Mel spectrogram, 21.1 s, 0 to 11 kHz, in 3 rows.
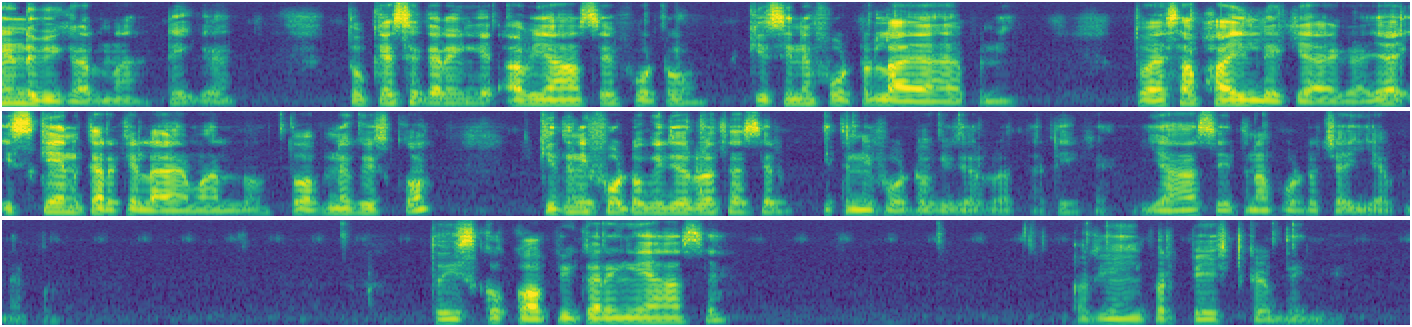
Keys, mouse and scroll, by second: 2.4 click, 7.1 space, 7.5 ctrl+click, 11.1 right click, 11.7-21.1 drag.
